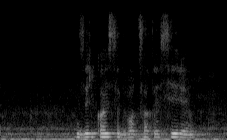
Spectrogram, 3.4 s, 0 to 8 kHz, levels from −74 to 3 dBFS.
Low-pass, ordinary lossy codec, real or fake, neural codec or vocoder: 7.2 kHz; none; fake; codec, 24 kHz, 6 kbps, HILCodec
